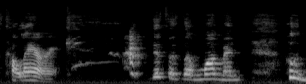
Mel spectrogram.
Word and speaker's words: choleric: explain to her that the word is not colorant but it's caloric this is a woman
